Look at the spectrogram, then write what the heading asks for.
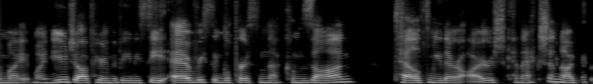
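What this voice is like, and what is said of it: Irish accent. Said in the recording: “is that an Irish accent?”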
